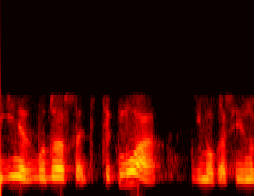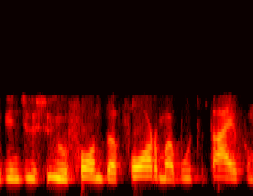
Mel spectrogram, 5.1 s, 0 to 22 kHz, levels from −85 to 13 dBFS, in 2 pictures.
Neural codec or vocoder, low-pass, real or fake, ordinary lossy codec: none; 3.6 kHz; real; MP3, 32 kbps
